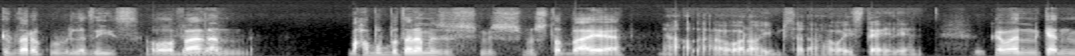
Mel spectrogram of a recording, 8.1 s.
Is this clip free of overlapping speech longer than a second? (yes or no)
yes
